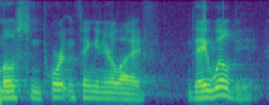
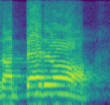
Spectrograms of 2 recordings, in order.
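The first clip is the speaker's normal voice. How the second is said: higher and louder, a reckless gambler's boast; bold all-in bet; 7 semitones higher, 7 dB louder than usual. Retold or imitated. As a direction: shove all the chips in.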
